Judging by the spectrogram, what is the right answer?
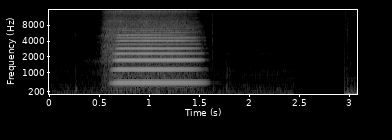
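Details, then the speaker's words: About one second of high, steady whistle from an inhaler spacer (holding chamber) during the breath in. It shows the inhalation was too forceful; the breath in should be slow, over a count of five. "now if you inhale too forcefully you'll get this sound a"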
